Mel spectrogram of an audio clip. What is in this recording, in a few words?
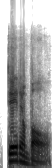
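"datable", American English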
